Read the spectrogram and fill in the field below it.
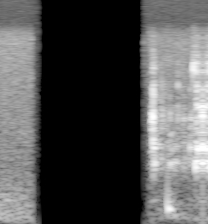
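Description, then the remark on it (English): A woman drinking water, with a short burst of noise, a pause of silence, then louder swallowing and gulping sounds. “As she's taking a drink. It's water.”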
